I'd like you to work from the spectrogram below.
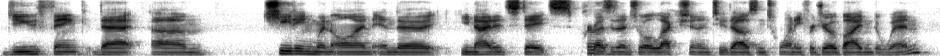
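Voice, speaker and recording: A man's voice: lowish voice, little pitch movement, measured pace, muffled recording. A man co-hosting a casual livestream chat, rambling earnestly with many fillers. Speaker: co-host.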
